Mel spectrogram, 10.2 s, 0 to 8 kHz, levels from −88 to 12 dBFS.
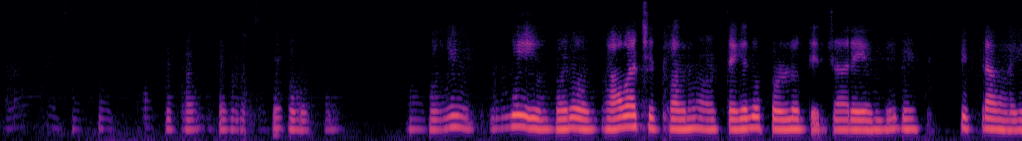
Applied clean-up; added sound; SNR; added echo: neural mask model DeepFilterNet 3.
